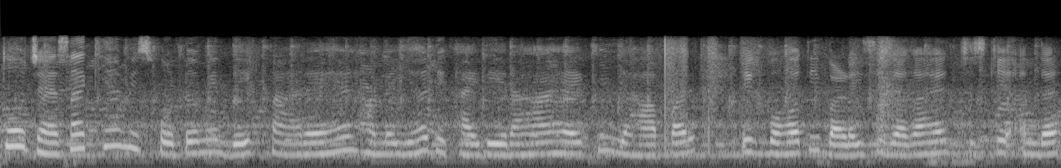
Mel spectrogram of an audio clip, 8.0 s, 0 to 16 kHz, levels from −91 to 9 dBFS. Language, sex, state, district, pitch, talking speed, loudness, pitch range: Hindi, female, Chhattisgarh, Korba, 225 Hz, 205 wpm, -20 LUFS, 215-245 Hz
